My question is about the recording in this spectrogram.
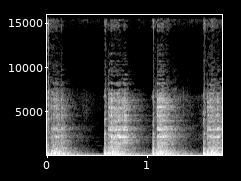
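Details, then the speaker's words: Mazda 3 front suspension: three sharp metallic taps each leaving a tinny buzz as the damaged front brake disc dust shield is struck and rattles; a source of knocking over gravel and small bumps. "Если слышно, он дребезжит. Вот этот звук."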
